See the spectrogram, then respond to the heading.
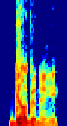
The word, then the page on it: garganey: British English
